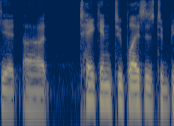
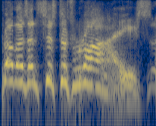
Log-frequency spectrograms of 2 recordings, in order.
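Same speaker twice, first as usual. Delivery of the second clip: laughing high rallying shout; fiery revolutionary speech; 12 semitones higher, 7 dB louder, much slower than usual. Pretend. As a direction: call the crowd to rise, hammed up. Mock rally cry continues.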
